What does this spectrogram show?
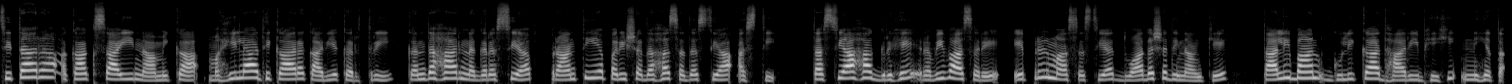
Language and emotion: Sanskrit, neutral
